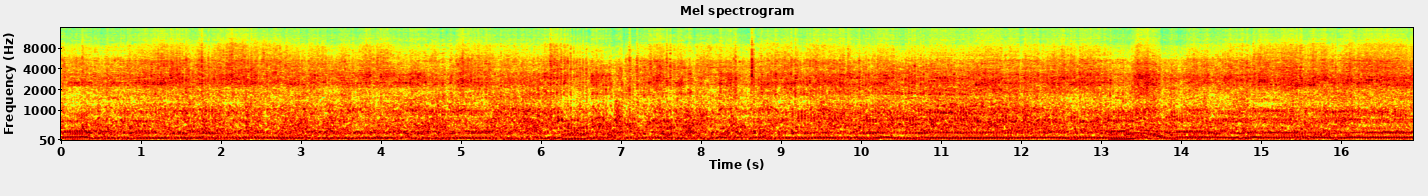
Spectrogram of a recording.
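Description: Tyres crunch and rumble over a dirt track.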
